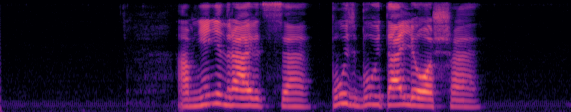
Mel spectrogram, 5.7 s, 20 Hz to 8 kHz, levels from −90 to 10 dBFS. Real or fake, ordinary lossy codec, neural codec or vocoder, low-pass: real; none; none; 7.2 kHz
